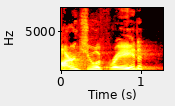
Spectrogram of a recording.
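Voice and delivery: very high, snarling voice. Reading a fable, the wolf challenges the sheep: snarled. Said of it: "snarled the wolf".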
